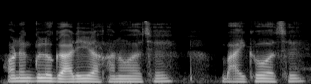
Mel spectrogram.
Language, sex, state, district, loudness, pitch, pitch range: Bengali, male, West Bengal, Alipurduar, -20 LUFS, 135 Hz, 130-145 Hz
